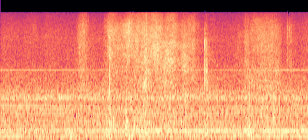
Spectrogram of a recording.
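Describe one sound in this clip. Paper rustles and crinkles.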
